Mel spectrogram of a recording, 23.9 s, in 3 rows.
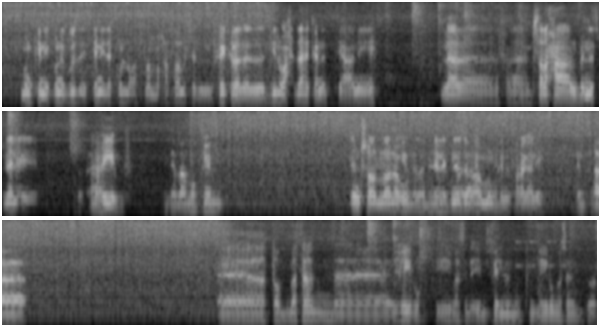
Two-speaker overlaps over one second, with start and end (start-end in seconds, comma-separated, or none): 13.1-14.7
